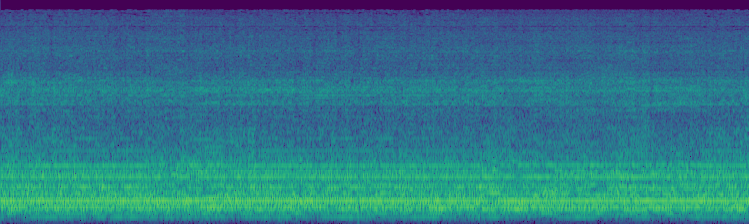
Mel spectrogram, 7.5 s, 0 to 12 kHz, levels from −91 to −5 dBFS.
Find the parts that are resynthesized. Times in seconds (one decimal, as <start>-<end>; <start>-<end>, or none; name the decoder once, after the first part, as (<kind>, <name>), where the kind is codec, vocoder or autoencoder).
1.5-2.2 (codec, SNAC); 4.8-7.0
